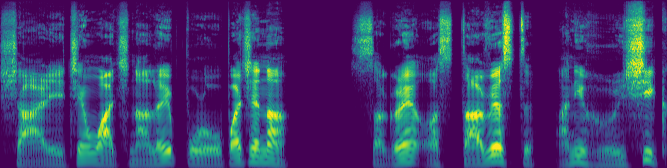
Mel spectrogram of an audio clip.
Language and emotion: Goan Konkani, disgusted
